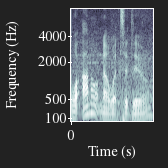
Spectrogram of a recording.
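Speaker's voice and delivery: low, soft, helpless murmur. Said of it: "I was sitting there like".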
